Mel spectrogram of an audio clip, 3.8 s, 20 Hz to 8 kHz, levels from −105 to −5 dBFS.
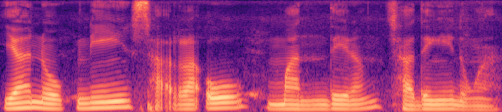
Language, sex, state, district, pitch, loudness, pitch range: Garo, male, Meghalaya, West Garo Hills, 120 Hz, -19 LUFS, 115-140 Hz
